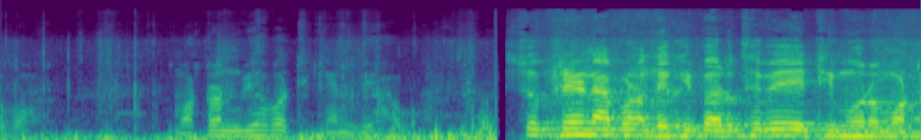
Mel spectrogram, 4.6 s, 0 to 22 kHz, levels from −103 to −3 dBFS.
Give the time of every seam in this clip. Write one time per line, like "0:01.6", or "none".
0:02.5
